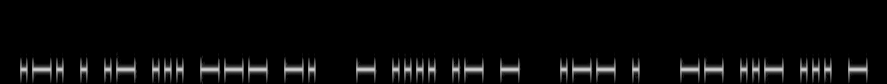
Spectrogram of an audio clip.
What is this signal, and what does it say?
Morse code, heard as a keyed tone, about 20 wpm, 700 Hz. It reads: REASON THAT WE MUST
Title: Sentences with 6-Word Phrases - 20wpm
